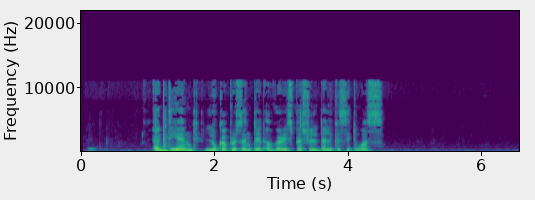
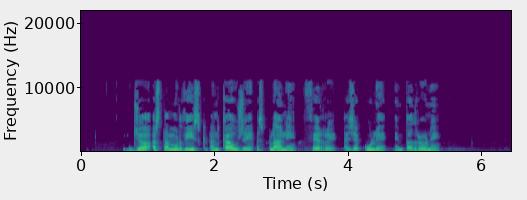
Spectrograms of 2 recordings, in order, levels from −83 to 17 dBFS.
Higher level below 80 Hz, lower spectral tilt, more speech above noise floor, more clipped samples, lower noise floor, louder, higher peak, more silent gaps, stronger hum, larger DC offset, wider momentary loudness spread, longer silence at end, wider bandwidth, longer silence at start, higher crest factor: first, -44 dBFS vs -74 dBFS; about the same, -5.5 dB/octave vs -4.5 dB/octave; second, 45 dB vs 53 dB; neither; second, -61 dBFS vs -74 dBFS; first, -17 LUFS vs -21 LUFS; about the same, -2 dBFS vs -2 dBFS; neither; neither; neither; about the same, 8 LU vs 10 LU; first, 2.05 s vs 1.1 s; about the same, 11.5 kHz vs 11.5 kHz; second, 0.15 s vs 0.7 s; about the same, 18 dB vs 20 dB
